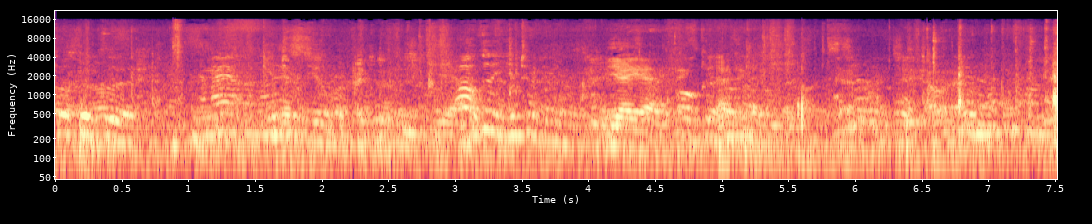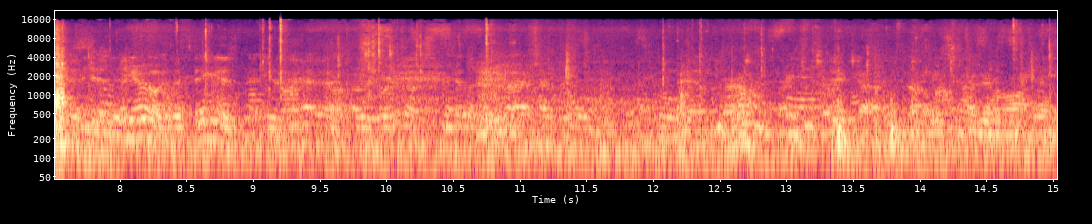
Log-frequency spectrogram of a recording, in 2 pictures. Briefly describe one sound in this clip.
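Several men and women chat at once in a room.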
